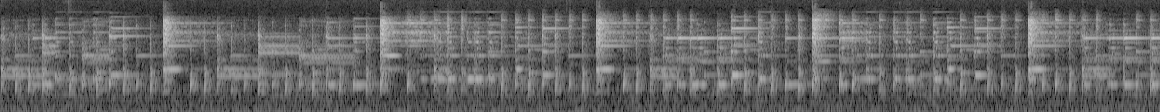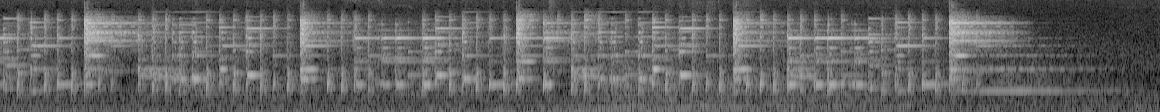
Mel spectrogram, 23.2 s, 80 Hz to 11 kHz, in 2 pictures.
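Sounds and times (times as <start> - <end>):
Nokia 1680 mobile phone ringtone: 0.0 - 22.9.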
